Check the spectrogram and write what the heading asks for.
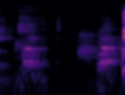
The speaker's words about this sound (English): You have dogs in the background, and you know what? Here on this podcast, we love animals, so let them bark.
